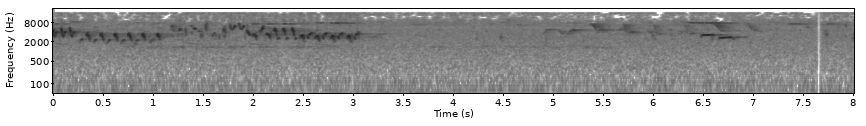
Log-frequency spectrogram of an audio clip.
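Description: Small birds chirping: two quick trills of rapid high notes in the first three seconds, then softer scattered chirps, over a steady faint hiss.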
